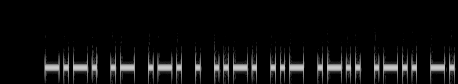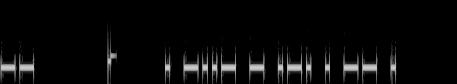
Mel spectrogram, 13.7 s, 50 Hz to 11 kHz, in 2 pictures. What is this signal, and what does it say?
Morse code, heard as a keyed tone, about 17 wpm, 700 Hz. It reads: CAREFULLY EXTREME
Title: Sentences from Top 1300 Words - New Word Drill Alt - 17wpm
